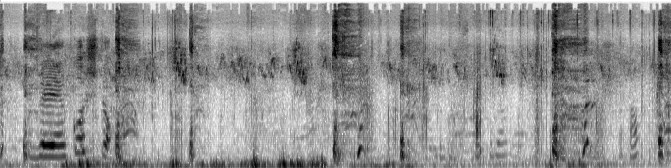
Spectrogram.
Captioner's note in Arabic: سعال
